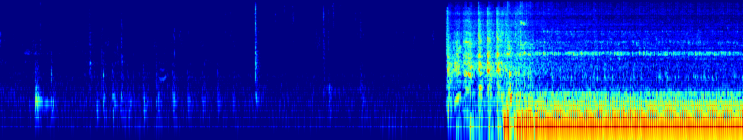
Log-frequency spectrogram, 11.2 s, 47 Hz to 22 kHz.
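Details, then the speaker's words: 1991 Jeep Wrangler YJ 2.5L four-cylinder with new Flowmaster Super 44 muffler just slipped on for a test, not yet extended: after clatter, catches at about seven seconds, steady even idle, muted exhaust, much quieter. "much better much better much better yeah H yeah sweet"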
